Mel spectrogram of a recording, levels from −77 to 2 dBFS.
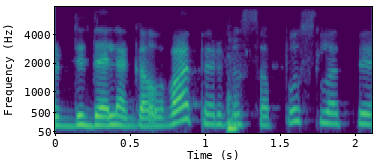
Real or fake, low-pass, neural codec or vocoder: real; 7.2 kHz; none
